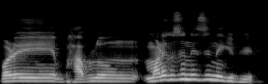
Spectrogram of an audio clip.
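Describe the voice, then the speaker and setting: A man's voice: fairly high pitch, lively intonation, normal speed, darkish tone. A young man with a North Bengal accent in a casual, teasing phone chat, often repeating himself as a YouTube prankster.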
